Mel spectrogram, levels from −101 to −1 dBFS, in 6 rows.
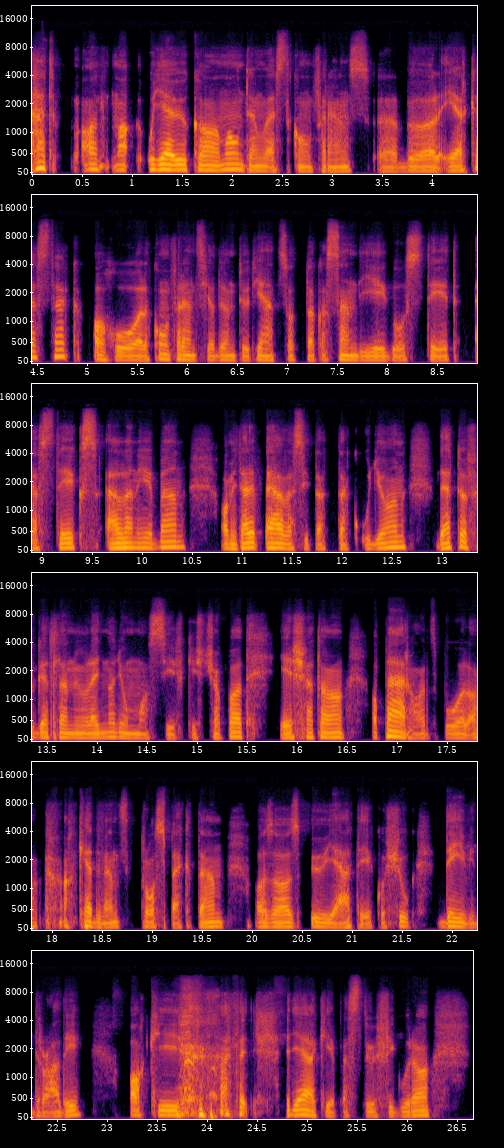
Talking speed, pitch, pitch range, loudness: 115 wpm, 95 Hz, 90-110 Hz, -24 LUFS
